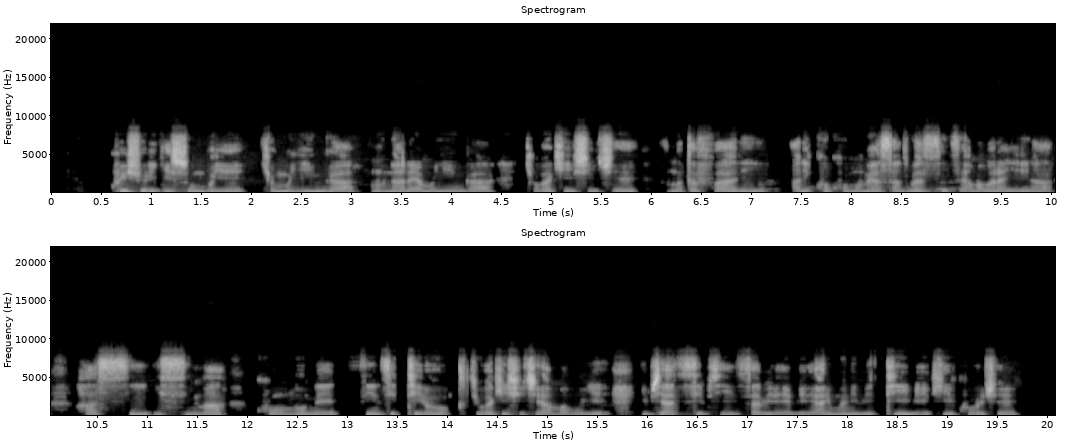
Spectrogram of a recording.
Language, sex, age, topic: Rundi, male, 25-35, education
